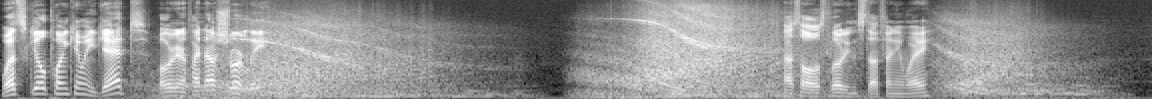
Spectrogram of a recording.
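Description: A spaceship engine roars and whooshes as the ship streaks past.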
